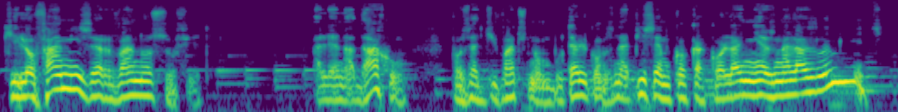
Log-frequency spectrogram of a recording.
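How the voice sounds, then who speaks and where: An actor playing a pedantic, earnest expert in a 1970s radio play, speaking in a formal, carefully hesitant way. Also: male voice, fairly high pitch, gravelly. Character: pedantic, earnest male expert reporting strange events gravely.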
